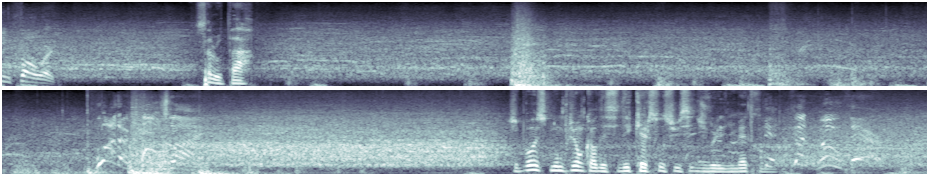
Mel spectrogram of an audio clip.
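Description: A large crowd cheers and murmurs throughout, swelling louder partway through.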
